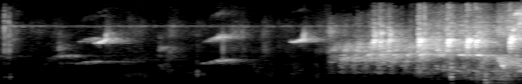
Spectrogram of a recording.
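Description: Birds chirping: short, high whistled notes, some sliding up or down, spaced about half a second to a second apart. In the last two seconds they thicken into a louder run of rapid chirps.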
